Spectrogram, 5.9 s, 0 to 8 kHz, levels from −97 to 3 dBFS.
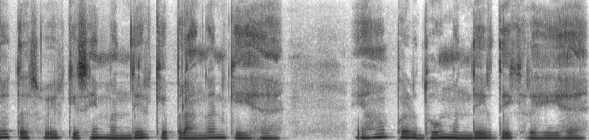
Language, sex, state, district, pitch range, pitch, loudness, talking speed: Hindi, male, Jharkhand, Palamu, 145-165 Hz, 155 Hz, -19 LUFS, 150 wpm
